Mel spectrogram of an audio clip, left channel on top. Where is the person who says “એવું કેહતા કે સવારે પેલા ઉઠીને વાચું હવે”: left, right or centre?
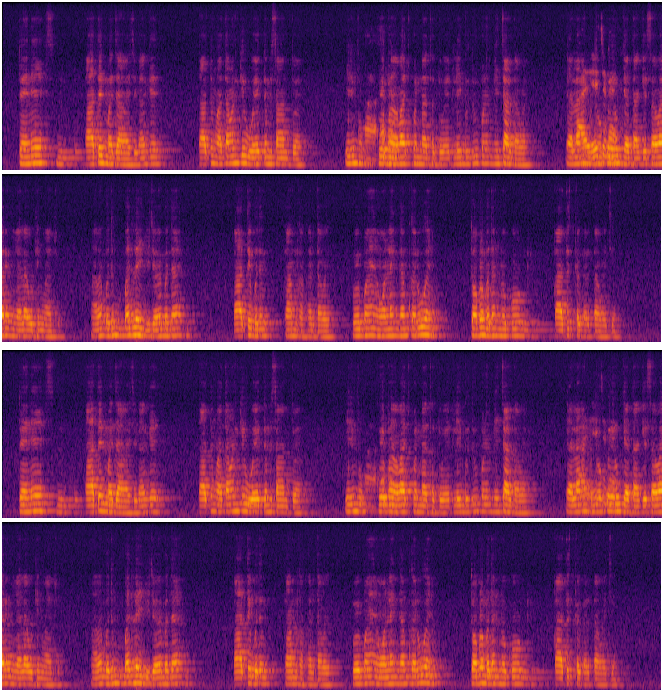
Centre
